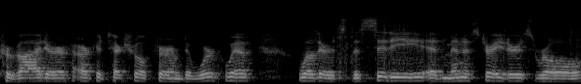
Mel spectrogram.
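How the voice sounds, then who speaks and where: A woman speaks with a very deep, low pitch against a quiet background. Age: 70s. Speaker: project advocate speaking at council. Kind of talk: public comment at city council. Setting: city council meeting.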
